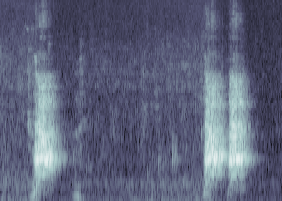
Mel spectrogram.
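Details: Welsh Terrier barking while trying to get a basketball: one sharp bark, a pause of over two seconds, then two quick barks in close succession, in a quiet indoor space.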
